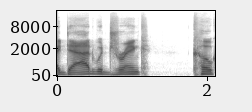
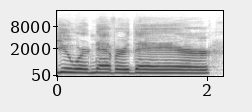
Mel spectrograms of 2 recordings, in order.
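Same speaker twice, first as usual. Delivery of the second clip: put-on child scream, much higher pitch; 7 semitones higher than usual. Retelling a drunk kid screaming at his dad, imitating a kid screaming. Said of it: "this kid is screaming at his dad".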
